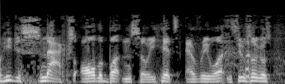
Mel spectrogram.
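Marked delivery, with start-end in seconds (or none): none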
